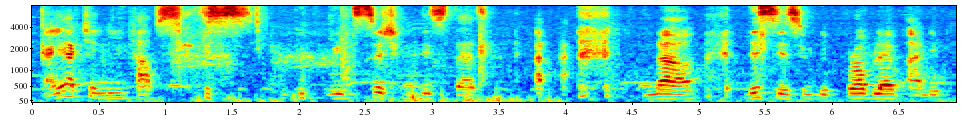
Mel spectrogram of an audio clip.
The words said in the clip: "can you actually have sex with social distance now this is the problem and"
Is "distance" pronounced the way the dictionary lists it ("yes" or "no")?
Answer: no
